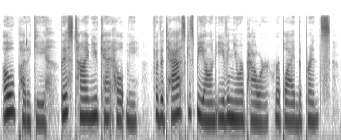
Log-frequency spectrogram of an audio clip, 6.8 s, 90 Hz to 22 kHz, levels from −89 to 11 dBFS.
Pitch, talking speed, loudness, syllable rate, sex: 210 Hz, 165 wpm, -19 LUFS, 4.2 syllables/s, female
